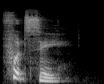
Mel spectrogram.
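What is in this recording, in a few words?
"footsie", en, uk British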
